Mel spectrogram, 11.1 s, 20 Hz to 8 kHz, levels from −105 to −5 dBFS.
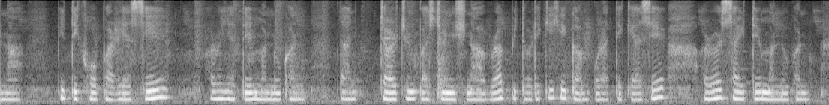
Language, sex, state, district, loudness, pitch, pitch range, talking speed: Nagamese, female, Nagaland, Dimapur, -17 LUFS, 195 Hz, 190-205 Hz, 135 wpm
